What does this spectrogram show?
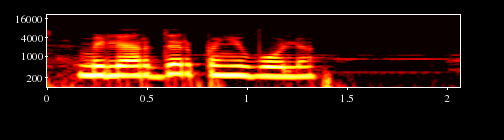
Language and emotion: Russian, neutral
